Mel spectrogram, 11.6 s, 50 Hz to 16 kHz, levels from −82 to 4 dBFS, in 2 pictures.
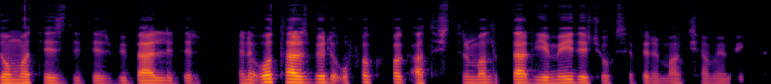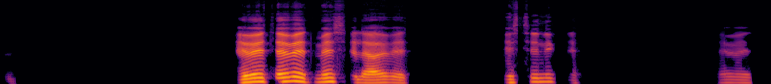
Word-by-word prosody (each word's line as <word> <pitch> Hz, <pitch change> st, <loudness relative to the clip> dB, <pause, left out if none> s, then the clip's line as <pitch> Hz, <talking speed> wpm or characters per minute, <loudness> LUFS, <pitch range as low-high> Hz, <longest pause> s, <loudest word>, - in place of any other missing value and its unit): domateslidir 110 Hz, -4 st, -8 dB
biberlidir 110 Hz, -1 st, -5 dB, 0.3 s
hani 125 Hz, +1 st, -9 dB
o 145 Hz, -, +2 dB
tarz 135 Hz, -3 st, +2 dB
böyle 135 Hz, -1 st, -5 dB
ufak 125 Hz, +3 st, -12 dB
ufak 135 Hz, -3 st, -9 dB
atıştırmalıklar 125 Hz, +2 st, -7 dB
yemeyi 125 Hz, +2 st, -5 dB
de 120 Hz, -, -4 dB
çok 105 Hz, -2 st, -19 dB
severim 100 Hz, 0 st, -18 dB
akşam 95 Hz, +1 st, -18 dB
yemeklerin 95 Hz, -1 st, -25 dB, 1.7 s
Evet, 160 Hz, +4 st, +8 dB
evet, 170 Hz, -2 st, +7 dB
mesela, 130 Hz, -6 st, +2 dB
evet. 125 Hz, -4 st, -3 dB, 0.7 s
Kesinlikle. 150 Hz, -2 st, -6 dB, 1.0 s
Evet. 120 Hz, -1 st, -13 dB
120 Hz, 110 wpm, -21 LUFS, 110-135 Hz, 1.7 s, Evet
